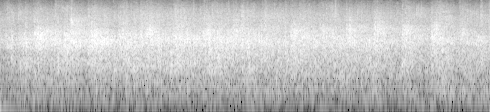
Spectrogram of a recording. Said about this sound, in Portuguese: Dá um aplauso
